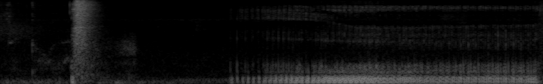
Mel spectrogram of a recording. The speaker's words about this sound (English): A couple of hours later, laying in my tent listening to the night sounds, my dog started growling.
